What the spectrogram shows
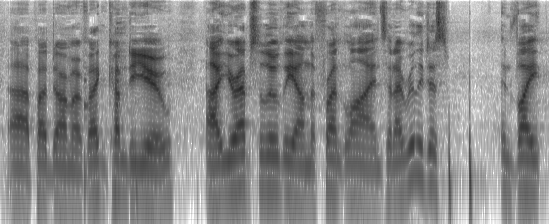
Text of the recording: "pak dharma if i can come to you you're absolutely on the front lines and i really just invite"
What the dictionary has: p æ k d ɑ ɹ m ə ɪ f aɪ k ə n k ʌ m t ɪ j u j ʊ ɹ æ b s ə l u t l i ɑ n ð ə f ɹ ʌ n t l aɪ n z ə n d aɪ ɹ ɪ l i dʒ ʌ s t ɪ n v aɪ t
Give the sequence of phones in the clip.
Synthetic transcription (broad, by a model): p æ d ɑ ɹ m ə ɪ f aɪ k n k ʌ m t ɪ j u j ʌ ɹ æ b s ə l u t l i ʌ n ð ə f ɹ ʌ n t l aɪ n z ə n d aɪ ɹ ɪ l i dʒ ʌ s t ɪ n v aɪ t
